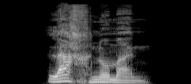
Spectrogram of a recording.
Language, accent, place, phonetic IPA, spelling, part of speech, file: German, Germany, Berlin, [ˈlaxˌnʊmɐn], Lachnummern, noun, De-Lachnummern.ogg
- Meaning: plural of Lachnummer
